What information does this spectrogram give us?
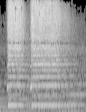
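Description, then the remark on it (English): The whistle of Marion, the railway steam shovel from Thomas the Tank Engine, blows two loud toots, a short one then a longer sustained blast, bright and piercing with a hissy edge, no voices. “Marion is bubbly and funny and has a whistle that sounds like this.”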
